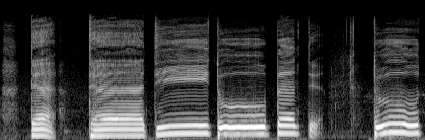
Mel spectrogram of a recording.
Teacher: Untuk huruf dal ini keluarnya huruf berasal dari ujung lidah menyentuh pangkal gigi seri atas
